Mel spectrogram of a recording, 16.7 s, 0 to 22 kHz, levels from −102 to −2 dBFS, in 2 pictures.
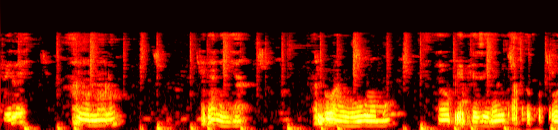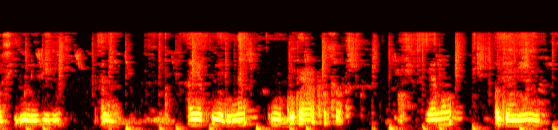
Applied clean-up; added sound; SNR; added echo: classical method Wiener filter.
